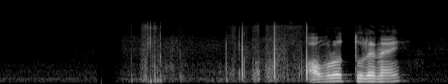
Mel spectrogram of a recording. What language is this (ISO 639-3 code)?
ben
